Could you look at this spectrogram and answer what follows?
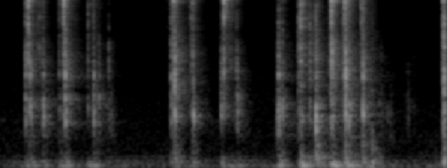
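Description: Keys clatter on a computer keyboard in quick irregular bursts of typing, close and fairly quiet, with short pauses between runs of keystrokes.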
